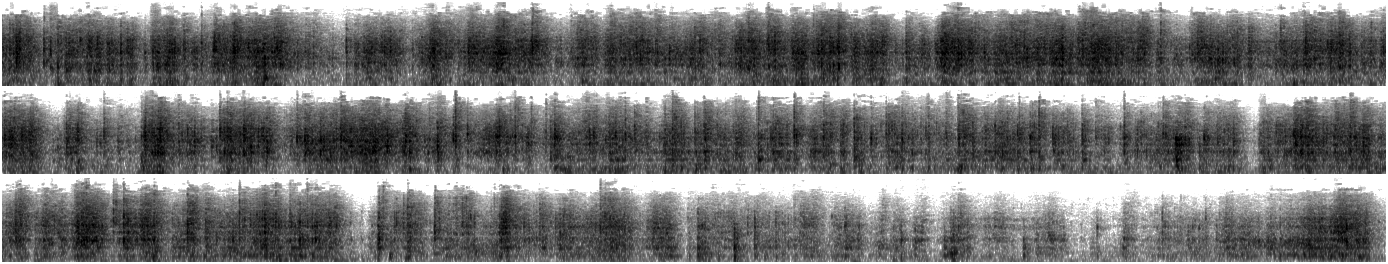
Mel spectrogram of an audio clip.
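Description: Loud, continuous crinkling and rustling of craft paper being crumpled and stuffed into a box as padding, dense and close, going on steadily for about twenty seconds.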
